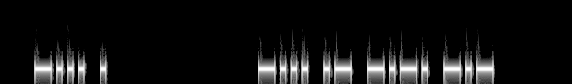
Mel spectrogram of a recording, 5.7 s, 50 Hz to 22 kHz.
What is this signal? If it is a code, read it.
Morse code, heard as a keyed tone, about 22 wpm, 700 Hz. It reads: BE BACK
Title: 4x Word-Spacing - Sentences from Top 500 Words - 22wpm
